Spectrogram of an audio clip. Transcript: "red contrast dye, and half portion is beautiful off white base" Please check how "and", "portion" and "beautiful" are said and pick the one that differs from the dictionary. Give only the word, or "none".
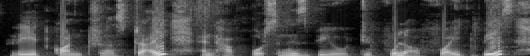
portion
